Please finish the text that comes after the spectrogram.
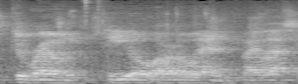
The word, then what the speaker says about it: Doron: My name is really hard to pronounce. It's Doron, D-O-R-O-N.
